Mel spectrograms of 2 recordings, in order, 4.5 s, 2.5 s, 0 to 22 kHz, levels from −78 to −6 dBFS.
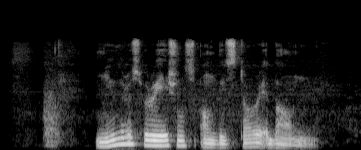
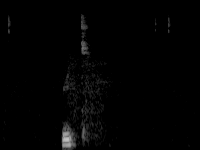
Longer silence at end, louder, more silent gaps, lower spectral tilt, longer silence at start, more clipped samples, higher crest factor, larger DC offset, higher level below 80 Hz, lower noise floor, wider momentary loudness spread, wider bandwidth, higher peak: second, 0.55 s vs 1.4 s; first, -22 LUFS vs -36 LUFS; neither; about the same, -5.5 dB/octave vs -6 dB/octave; first, 0.55 s vs 0.1 s; neither; about the same, 18 dB vs 22 dB; neither; first, -50 dBFS vs -78 dBFS; second, -57 dBFS vs -72 dBFS; second, 20 LU vs 25 LU; second, 8 kHz vs 15 kHz; first, -6 dBFS vs -20 dBFS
